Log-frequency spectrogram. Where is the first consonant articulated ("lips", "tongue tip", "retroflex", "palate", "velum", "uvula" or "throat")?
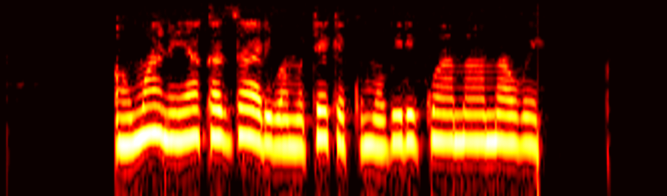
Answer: lips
